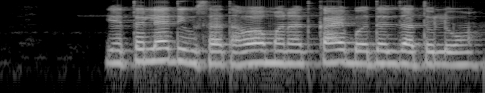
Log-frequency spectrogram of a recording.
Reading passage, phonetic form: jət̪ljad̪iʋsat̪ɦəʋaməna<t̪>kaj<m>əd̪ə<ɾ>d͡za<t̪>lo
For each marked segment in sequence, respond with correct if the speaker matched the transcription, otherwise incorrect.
correct, incorrect: b, incorrect: l, correct

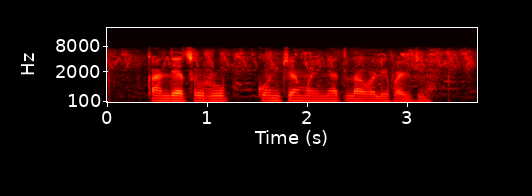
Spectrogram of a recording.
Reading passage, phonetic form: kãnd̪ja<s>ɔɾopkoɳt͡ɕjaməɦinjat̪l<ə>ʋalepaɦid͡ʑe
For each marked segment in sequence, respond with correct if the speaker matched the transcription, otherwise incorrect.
incorrect: t͡s, incorrect: a

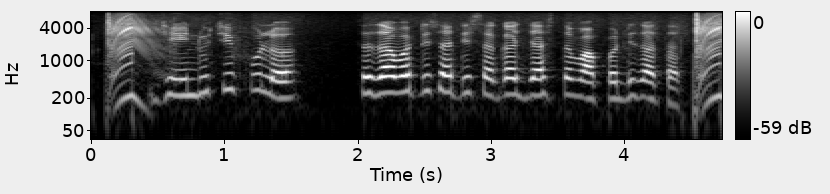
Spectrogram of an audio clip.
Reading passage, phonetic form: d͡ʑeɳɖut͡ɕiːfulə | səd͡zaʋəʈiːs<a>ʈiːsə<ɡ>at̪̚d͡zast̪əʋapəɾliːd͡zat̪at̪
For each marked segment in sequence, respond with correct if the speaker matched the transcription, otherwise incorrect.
correct, correct

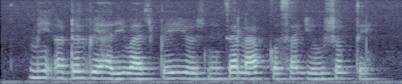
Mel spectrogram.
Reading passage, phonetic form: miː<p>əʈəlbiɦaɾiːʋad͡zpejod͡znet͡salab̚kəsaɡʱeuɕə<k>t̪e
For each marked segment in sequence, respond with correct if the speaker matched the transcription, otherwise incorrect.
incorrect: ʔ, correct

